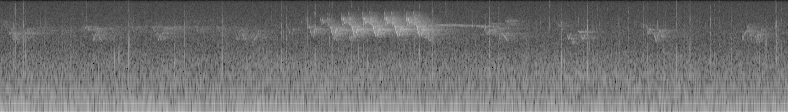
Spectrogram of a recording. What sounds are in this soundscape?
Red-eyed Vireo, Ovenbird, Black-throated Green Warbler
